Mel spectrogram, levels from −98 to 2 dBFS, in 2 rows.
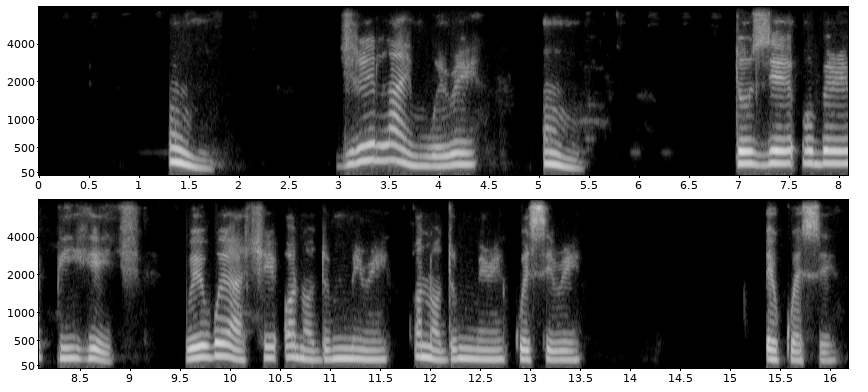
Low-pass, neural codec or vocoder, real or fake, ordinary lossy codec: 7.2 kHz; none; real; Opus, 16 kbps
